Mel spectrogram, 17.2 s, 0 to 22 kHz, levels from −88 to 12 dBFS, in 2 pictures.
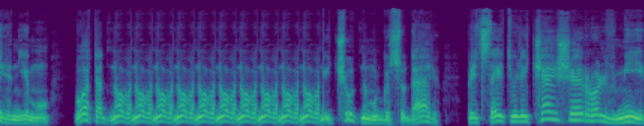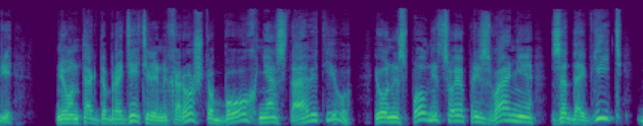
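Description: From 1.74 s to 4.30 s a broken-record loop repeats one 0.28 s fragment nine times, likely from a stalled stream resending its last buffer. Waveform and spectrogram show identical blocks tiled edge to edge, and the speech due in that span is lost.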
